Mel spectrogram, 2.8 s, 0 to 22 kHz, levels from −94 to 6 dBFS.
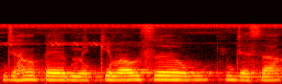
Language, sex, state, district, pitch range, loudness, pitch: Hindi, male, Bihar, Darbhanga, 135-145 Hz, -28 LUFS, 140 Hz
